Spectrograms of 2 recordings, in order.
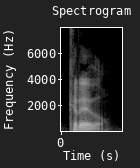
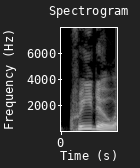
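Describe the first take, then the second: First: It is said with a Spanish accent. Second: It is said with an English accent.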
